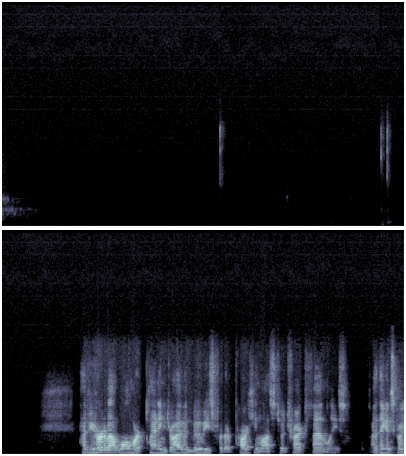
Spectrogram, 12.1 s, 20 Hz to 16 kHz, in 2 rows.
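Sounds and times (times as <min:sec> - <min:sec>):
faint clicks: 0:05.7 - 0:05.9.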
